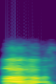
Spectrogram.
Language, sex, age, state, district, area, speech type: Kannada, male, 18-30, Karnataka, Bidar, urban, conversation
